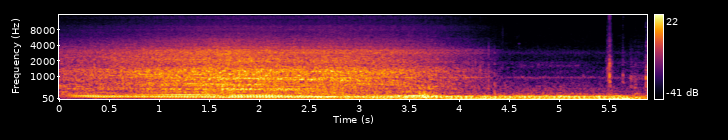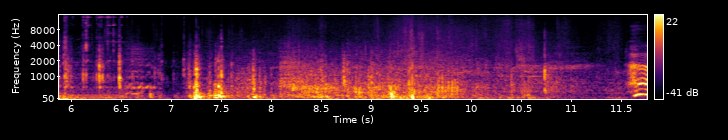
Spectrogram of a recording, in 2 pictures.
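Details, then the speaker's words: Barra-powered Ford BA Falcon after fitting a new Walbro fuel pump into the old assembly: a smooth, even idle holds steady, running normally. The pump is a touch louder when priming but barely more noticeable than stock while running. "Initial thoughts are that the pump is a touch louder priming, and sitting in it while running, it's not much more noticeable than stock."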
